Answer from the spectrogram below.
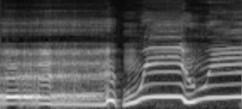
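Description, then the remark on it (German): A person vocally imitates a dial-up modem connecting to the internet: a steady buzzing tone, a brief break, then rising and warbling pitch sweeps, loud, with no other talk. “man einen Zugang hat und sich einwählt mit so einem Modem.”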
